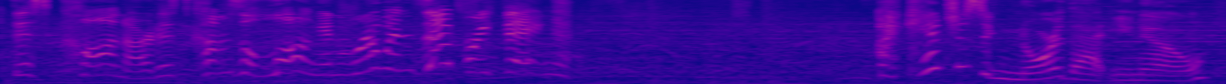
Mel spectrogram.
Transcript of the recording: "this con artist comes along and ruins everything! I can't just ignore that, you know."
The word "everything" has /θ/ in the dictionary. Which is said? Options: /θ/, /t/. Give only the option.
/θ/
